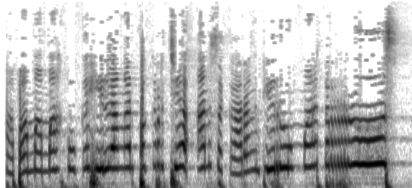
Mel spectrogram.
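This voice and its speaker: A woman voicing a sad little penguin puppet in a children's story, talking softly and slowly, on the edge of tears. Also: very high voice, highs cut off, voice pushed up. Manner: soft, quiet and slow, breaking into sobs.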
